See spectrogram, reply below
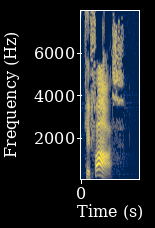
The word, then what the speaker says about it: Kephas: In the Greek, it'd be Kephas. Actually, they'd put a little lilt at the end. It'd be Kephas. So Kephas, They didn't have a soft C like sa, sa. So it's kephas in the Greek is just Greek for the Aramaic kaf.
